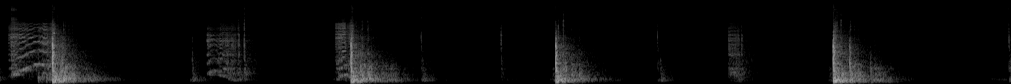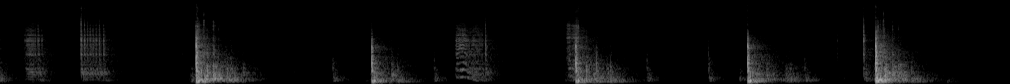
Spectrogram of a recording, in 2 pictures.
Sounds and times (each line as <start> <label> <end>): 0.1 Door - open and close without latch 1.0
1.9 Door - open and close without latch 2.6
3.4 Door - open and close without latch 4.4
5.6 Door - open and close without latch 6.0
12.0 Door - open and close without latch 12.6
15.8 Door - open and close without latch 16.4
17.6 Door - open and close without latch 19.4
